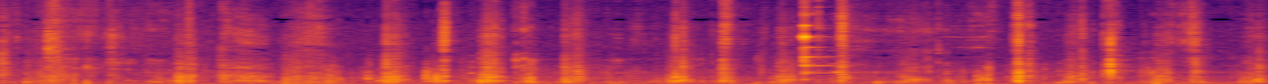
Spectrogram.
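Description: Close-miked chewing of a mouthful of crispy pan-fried flatbread: crunching and wet mouth clicks, several a second. About four seconds in, a sharp clink with a brief ring as chopsticks strike the porcelain bowl.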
